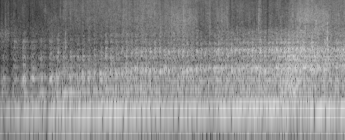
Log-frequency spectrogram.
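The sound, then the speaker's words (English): An old car engine runs steadily, a rough, droning rumble with a faint clatter that holds an even loudness throughout, with no voices; the car has not been fixed up. “You know, Rochester, one of the reasons I haven't fixed this car up is that I've been thinking of getting a new one.”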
